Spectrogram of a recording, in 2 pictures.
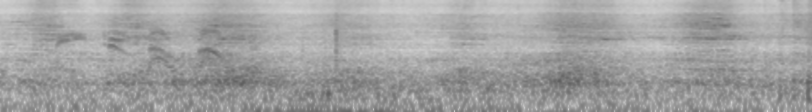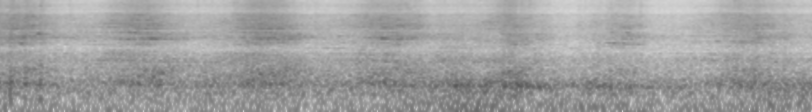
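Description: Double-stack container freight train rolling past close by: a steady rumble with wheel clicks coming round about once a second, and a few short wheel squeals in the first two seconds.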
